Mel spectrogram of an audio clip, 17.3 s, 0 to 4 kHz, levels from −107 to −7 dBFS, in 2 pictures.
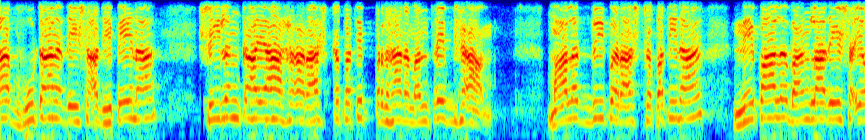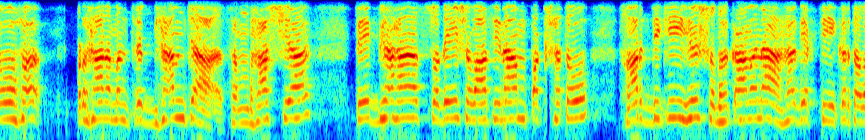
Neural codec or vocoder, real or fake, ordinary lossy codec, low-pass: none; real; Opus, 16 kbps; 3.6 kHz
